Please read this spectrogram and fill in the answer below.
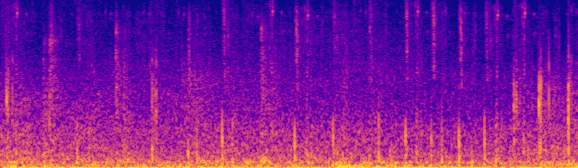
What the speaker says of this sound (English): I think here I'm hearing the stomps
